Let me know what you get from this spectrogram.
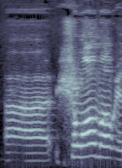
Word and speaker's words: Shlomo: Shlomo is Solomon, okay? But I use the Hebrew pronunciation.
